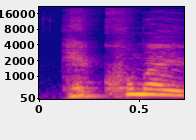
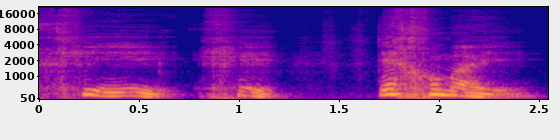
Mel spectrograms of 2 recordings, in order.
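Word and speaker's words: δέχομαι: 데코마이 발음을 또 이거 그냥 뭐 어떤 사람들은 데코마이 그러죠. 데코마이 데코마이라고 하면 안 돼. 이건 카파가 아니고 히예요. 히 데코마이.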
